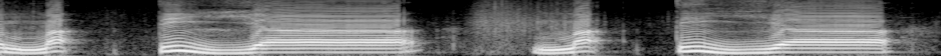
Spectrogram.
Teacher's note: حمزہ ساکنہ ہے تو اس کو ہم جھٹکا دے کر پڑھیں گے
